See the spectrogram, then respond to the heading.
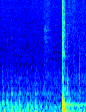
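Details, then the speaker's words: Car on stands, wheel rocked by hand: one sharp dull clunk with clear play in the wheel itself, not the steering column; owner supposes the steering ball joint is worn, with play also at the control arm. "à peine j'ai touché les roues je sais pas si vous entendrez le claque ni si vous voyez bien mais il y a un [ __ ] de jeu là c'est pas la colonne qui tourne c'est vraiment le jeu dans la roue quoi"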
